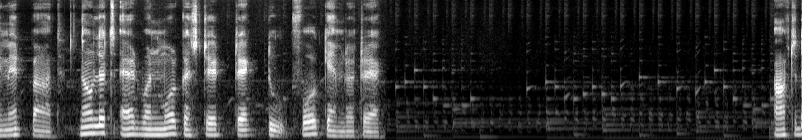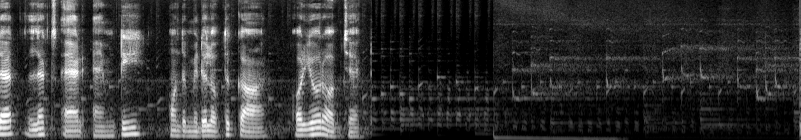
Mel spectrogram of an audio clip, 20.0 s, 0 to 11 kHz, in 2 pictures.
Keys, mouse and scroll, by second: 3.6-6.7 drag, 8.4 click, 9.2 shift+a, 15.3 click, 16.0 KP_1, 16.4 click, 16.8 KP_7, 17.6-18.6 middle drag, 19.2 click.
